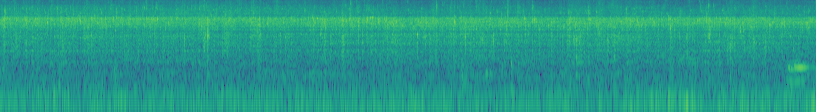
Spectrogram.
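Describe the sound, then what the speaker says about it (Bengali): Paneer pieces frying lightly in hot oil make a continuous, even close-up sizzle with faint crackles, steady for the whole stretch and with no voices. "পনিরটা হালকা করেই ভাজবো"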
